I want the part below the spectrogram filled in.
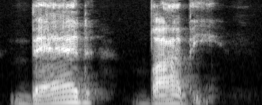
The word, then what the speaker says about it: Bhad Bhabie: Right behind the Catch Me Outside girl, who goes by the professional name Bad Bobby, but it's spelled B-H-A-D-B-H-A-B-I-E.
